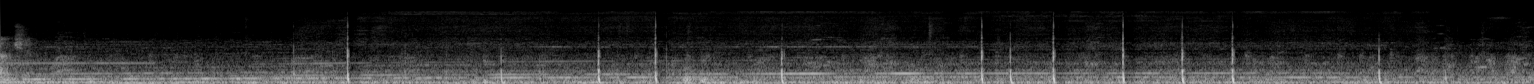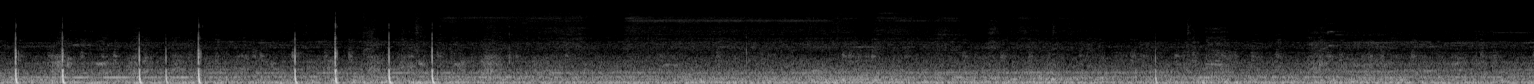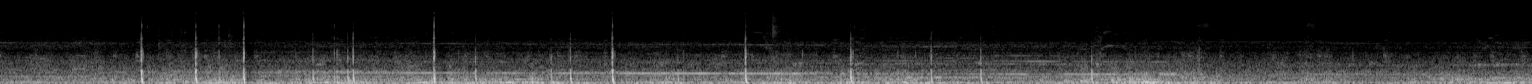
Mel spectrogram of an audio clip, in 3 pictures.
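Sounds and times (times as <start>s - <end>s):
train wheels rumbling on track: 0.0s - 46.0s
humming tone: 0.3s - 25.2s.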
